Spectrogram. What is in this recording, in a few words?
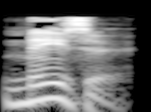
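"mazer", British English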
